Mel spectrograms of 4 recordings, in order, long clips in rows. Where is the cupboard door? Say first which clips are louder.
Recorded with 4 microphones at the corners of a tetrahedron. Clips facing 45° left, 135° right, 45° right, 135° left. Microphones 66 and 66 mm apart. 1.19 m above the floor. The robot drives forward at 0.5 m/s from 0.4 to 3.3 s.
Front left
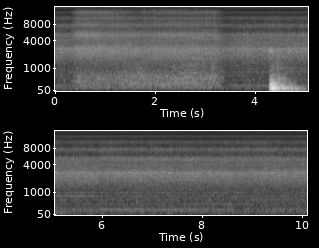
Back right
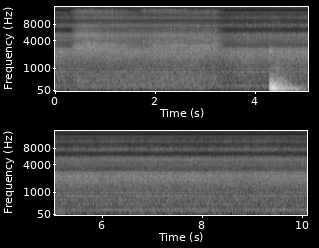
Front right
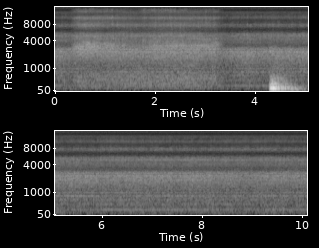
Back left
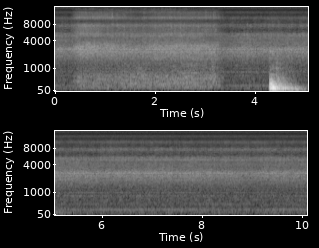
Even, back left 5 dB; 150° left, 0.5 m.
